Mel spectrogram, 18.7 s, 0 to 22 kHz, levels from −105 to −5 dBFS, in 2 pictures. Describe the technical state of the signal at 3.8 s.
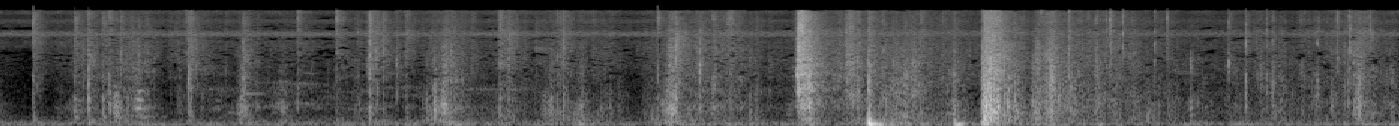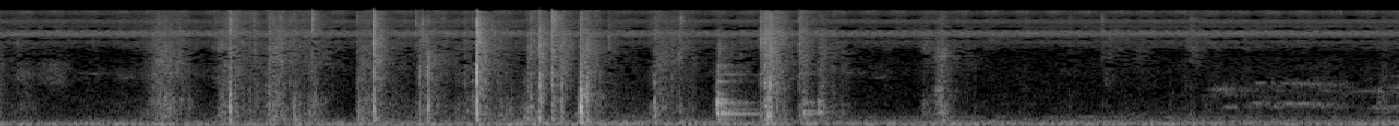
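At 3.8 s the signal is intact, with no audible dropout, distortion, glitch or other fault at that point.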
